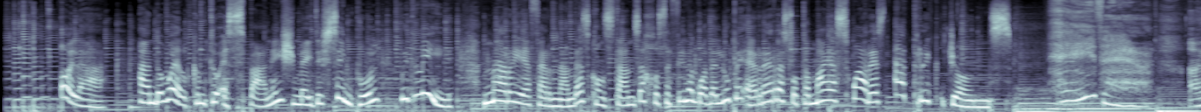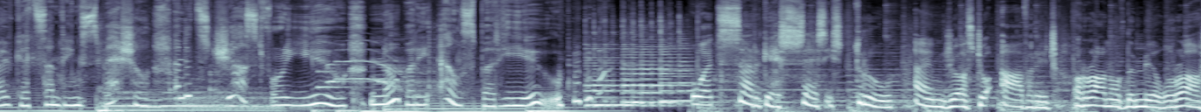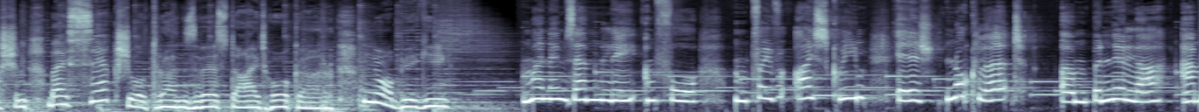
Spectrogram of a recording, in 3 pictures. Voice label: INTERNATIONAL ACCENTS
